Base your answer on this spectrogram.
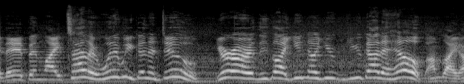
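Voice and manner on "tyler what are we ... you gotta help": much higher, whiny begging voice; mock pleading friends. Friends at the fire begging Tyler for help, mock whiny pleading. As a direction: beg like a helpless whiner, hammed up.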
